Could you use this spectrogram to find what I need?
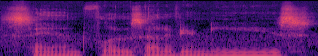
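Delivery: unhurried, hushed yoga-class body scan; guided meditation. Acted. Leads a guided relaxation.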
